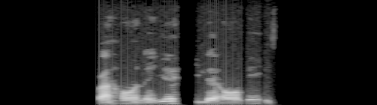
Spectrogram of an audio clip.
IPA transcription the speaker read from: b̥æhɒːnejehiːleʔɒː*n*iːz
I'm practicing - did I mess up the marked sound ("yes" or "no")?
yes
